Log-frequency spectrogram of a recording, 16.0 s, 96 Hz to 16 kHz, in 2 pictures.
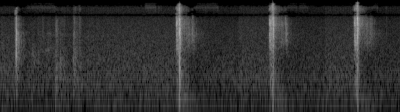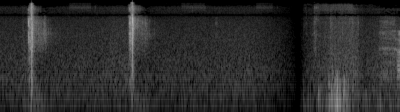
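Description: Benjamin Marauder .25-calibre pre-charged pneumatic air rifle firing a group of pellets, heard from beside the target at 50 yards: a string of sharp cracks, about one and a half to two seconds apart, each a shot and pellet strike. Near the end, after a cut, a low rustle of wind on the microphone.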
